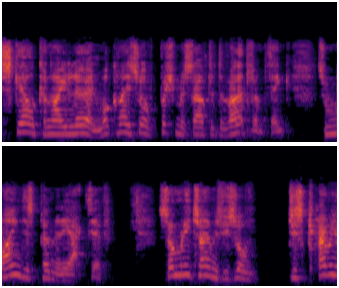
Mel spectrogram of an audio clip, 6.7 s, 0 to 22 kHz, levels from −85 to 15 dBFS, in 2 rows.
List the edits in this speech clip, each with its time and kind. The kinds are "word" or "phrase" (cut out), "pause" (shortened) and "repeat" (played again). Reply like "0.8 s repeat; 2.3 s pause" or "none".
3.2 s word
